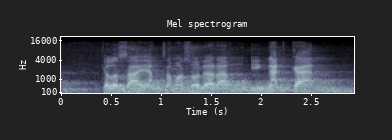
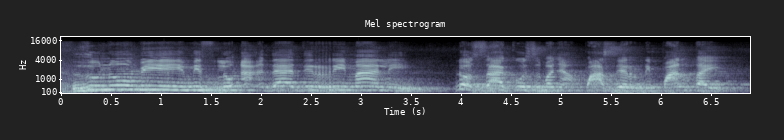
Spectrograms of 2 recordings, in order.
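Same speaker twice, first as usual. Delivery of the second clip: preaching at full force; slower than usual. Acted. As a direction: cry out the sinner's prayer.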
